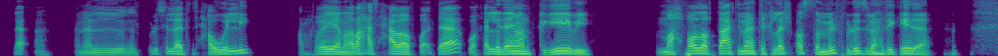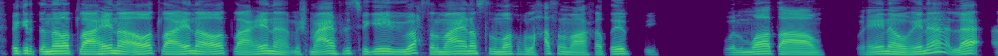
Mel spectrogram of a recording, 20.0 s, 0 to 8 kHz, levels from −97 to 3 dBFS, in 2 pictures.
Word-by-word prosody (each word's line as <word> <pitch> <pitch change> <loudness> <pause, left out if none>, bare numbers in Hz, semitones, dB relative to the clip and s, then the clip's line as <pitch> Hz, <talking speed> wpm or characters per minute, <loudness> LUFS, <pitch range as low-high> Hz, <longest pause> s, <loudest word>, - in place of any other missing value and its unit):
لأ، 85 - -12 0.3
أنا 100 +1 -10
الفلوس 100 +5 -9
اللي 120 -2 +2
هتتحول 110 +1 -2
لي، 155 +6 0 0.5
حرفيًا 115 +6 0
هاروح 120 +4 0
أسحبها 120 0 +2
في - - -12
وقتها - - +1
وأخلي 120 -1 -1
دايمًا 130 0 +5
في 105 - -6
جيبي، 110 -4 +3 0.7
المحفظة 115 +7 +3
بتاعتي 140 +1 +2
ما 140 - +5
هتخلاش 130 +1 -1
أصلًا 140 -4 -2
من 115 - +4
الفلوس 135 -2 0
بعد 130 -4 +1
كده. 125 -3 +1 0.8
فكرة 140 -1 -1
إن 120 +2 +3
أنا 135 +1 +5
أطلع 120 -5 +2
هنا 130 0 +3
أو 120 +4 +4
أطلع 120 -6 0
هنا 130 -4 +2
أو 120 +3 +2
أطلع 120 -7 -2
هنا 125 -3 0
مش 105 +1 -12
معايا 110 +6 +2
فلوس 140 +2 -10
في 125 - -5
جيبي 120 -1 -1
ويحصل 125 -5 -2
معايا 120 +4 +1
نفس 135 0 -3
المواقف 120 +1 -3
اللي 105 -2 -6
حصل 125 +4 -6
مع 100 -3 -2
خطيبتي 105 0 -6 0.7
والمطعم 105 -1 -1 0.4
وهنا 120 +3 -2
وهنا، 125 - -1
لأ. - - 0
120 Hz, 155 wpm, -23 LUFS, 110-135 Hz, 0.8 s, دايمًا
